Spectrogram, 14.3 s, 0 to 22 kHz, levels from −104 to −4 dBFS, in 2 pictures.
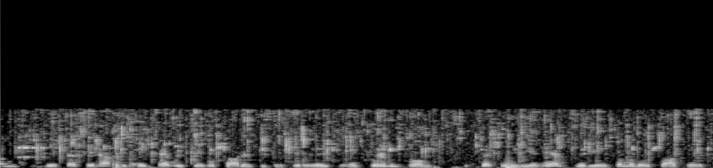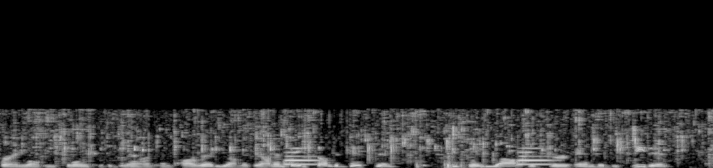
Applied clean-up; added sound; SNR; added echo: classical method Wiener filter.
